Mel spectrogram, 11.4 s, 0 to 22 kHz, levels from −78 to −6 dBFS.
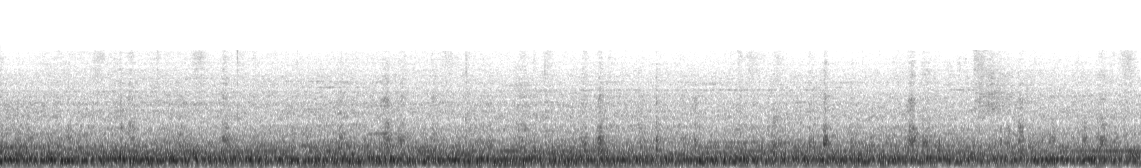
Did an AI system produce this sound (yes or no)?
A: no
